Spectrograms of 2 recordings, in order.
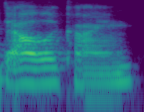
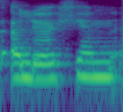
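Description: First: Anglicised Alekhine ending like "kine"; Alekhine as "Allakine". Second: Russian-style Alekhine, stressed in the middle; Alekhine as "Alyokhin". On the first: Presenter compares two versions, Alekhine as "Allakine". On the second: Presenter compares two versions, Alekhine as "Alyokhin". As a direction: say Alekhine like "al-YO-khin". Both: Shown as a demonstration. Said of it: "never know which one is right".

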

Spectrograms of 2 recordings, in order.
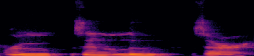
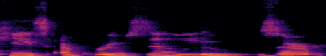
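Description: First: Bruising drawn out slowly; slow repeat to show the sound; slower repeat of the phrase. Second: Slow, careful reading of the example; drawn-out demo line. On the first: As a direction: stretch the sounds of bruising loser. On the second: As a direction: read it out slowly to let the sound ring. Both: Shown as a demonstration. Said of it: "So for example".

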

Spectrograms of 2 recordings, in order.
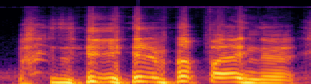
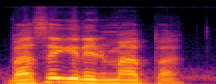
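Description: First: Higher, breaking into laughter; laughing repeat. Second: Said in the usual way. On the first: Real, not acted. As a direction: say it through a helpless laugh. (repitiéndolo entre risas, más agudo)

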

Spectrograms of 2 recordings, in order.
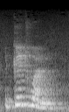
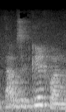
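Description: First: Repeating it a bit louder, insistent. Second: Lightly voiced companion, offhand; casual remark. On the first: Pretend. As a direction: say it again over the noise. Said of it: "they might repeat". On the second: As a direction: say it like a casual compliment. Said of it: "my companion might say".

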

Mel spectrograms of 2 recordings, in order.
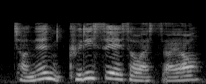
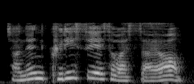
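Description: The two takes are said the same way.

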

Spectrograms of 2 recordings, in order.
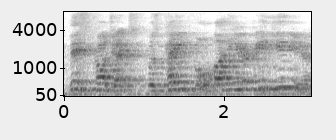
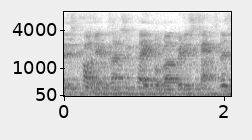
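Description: First: High, slow, sarcastic reading of the sign; drawn-out mockery of the official wording. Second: Said in the usual way. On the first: Speaker mocking the EU sign wording with slow sarcasm. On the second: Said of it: "put little stickers on them saying".

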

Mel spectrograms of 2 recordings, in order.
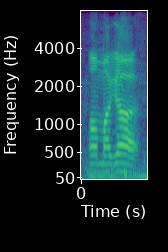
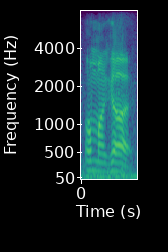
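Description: Both takes have the same delivery.

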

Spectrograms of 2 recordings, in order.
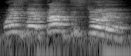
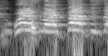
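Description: First: Quiet grumble of a lost item; muttered search. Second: Louder, higher call across the room; mock frantic shout; loud frantic search. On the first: Pretend. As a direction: mumble it while looking around. Mock searching for his item. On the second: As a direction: yell it as the search gets urgent.

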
